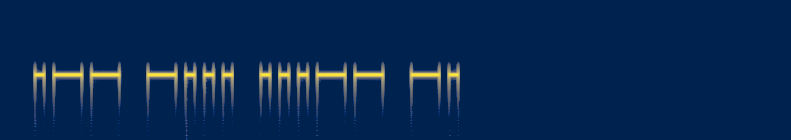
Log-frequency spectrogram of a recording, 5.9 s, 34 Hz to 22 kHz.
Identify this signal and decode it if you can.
Morse code, heard as a keyed tone, about 17 wpm, 700 Hz. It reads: WB3N
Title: USA Call Signs - 4 Characters - Repeated 2x - 17wpm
